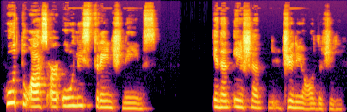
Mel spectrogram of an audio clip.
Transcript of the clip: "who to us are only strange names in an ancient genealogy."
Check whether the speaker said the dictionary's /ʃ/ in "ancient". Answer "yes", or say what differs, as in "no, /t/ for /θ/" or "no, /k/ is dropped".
yes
